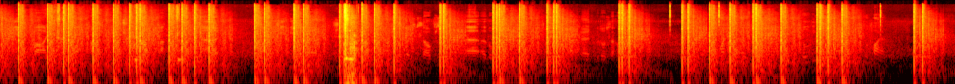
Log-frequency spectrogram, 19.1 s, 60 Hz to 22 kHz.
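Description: Gunfire in the Arma 3 game during a fire-and-manoeuvre training session: sharp, loud shots and short automatic bursts crack in irregular clusters separated by brief quiet gaps, close and distinct throughout.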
